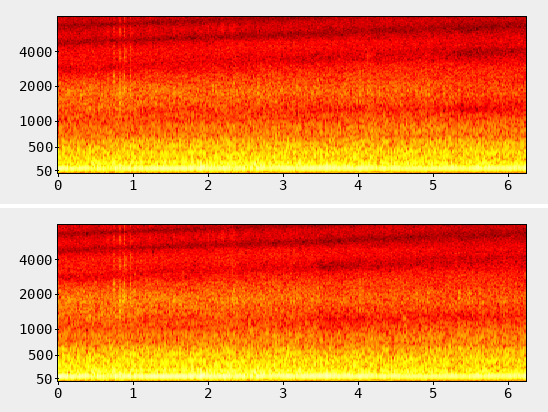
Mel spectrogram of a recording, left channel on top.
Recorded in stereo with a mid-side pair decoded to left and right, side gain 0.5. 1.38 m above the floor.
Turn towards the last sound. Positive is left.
turn(degrees=5)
